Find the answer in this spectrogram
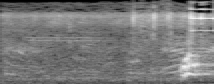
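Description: Faint street background, then a dog starts whining near the end, a high, wavering whine.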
